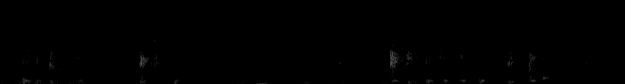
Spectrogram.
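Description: Near silence: faint, irregular small sounds at the microphone that cut in and out, with dead-silent gaps.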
